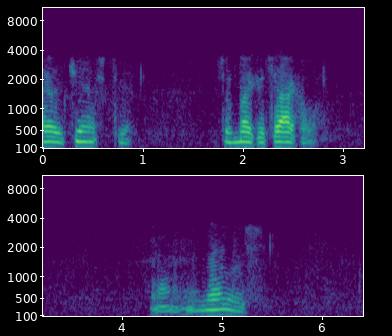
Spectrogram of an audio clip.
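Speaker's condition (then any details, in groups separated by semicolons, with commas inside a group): Parkinson's disease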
